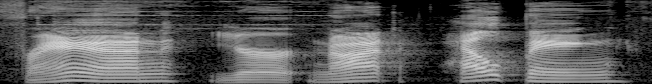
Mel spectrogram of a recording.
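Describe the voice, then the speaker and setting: A slightly low, forceful voice from a woman for a pompous second in command. This copy aide quotes rules slowly and dramatically in a comic sci-fi audio drama. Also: lively intonation, clean tone, exaggerated voice. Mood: officious. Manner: pompous, rule-quoting.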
